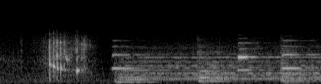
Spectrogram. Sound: apple crunches

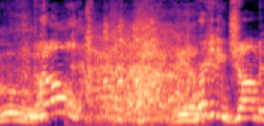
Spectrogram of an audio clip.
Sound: audience laughing

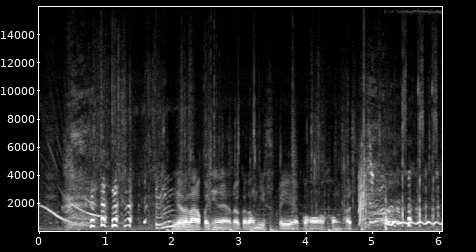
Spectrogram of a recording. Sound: laugh

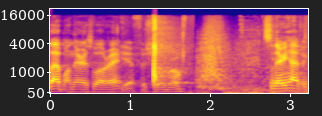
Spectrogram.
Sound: screen whooshes

